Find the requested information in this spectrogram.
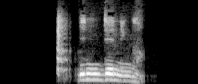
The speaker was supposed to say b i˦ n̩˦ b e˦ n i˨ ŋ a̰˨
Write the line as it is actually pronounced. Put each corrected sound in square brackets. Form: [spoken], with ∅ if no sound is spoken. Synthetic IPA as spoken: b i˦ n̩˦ [d] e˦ n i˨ ŋ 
